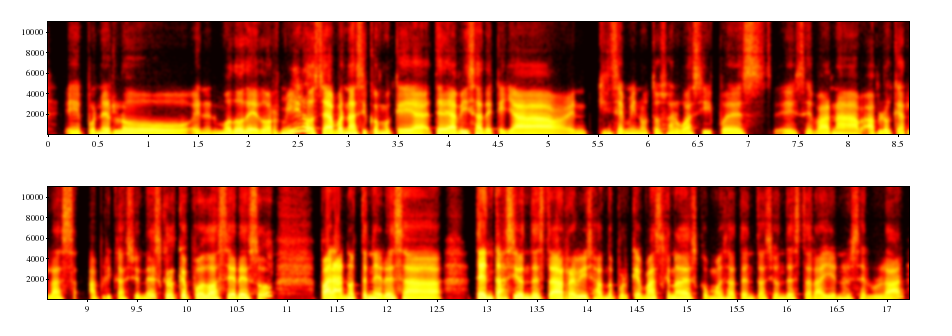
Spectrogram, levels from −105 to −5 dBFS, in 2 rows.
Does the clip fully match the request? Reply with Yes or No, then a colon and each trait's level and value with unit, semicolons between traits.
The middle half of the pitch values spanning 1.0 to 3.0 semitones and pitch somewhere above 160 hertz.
Yes: narrow, 2.5 semitones; medium, 185 Hz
